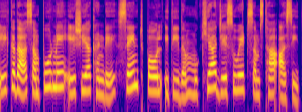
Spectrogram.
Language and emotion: Sanskrit, neutral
